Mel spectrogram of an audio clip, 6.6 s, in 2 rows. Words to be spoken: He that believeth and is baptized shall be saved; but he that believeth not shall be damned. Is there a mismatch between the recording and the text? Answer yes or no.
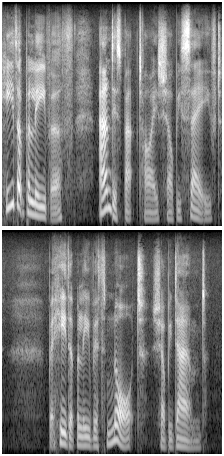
no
